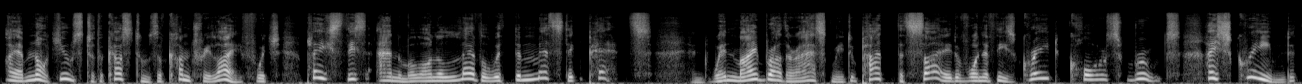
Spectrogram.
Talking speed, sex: 200 wpm, male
